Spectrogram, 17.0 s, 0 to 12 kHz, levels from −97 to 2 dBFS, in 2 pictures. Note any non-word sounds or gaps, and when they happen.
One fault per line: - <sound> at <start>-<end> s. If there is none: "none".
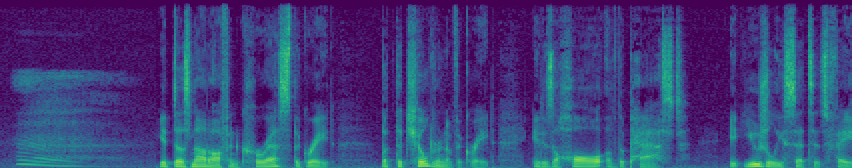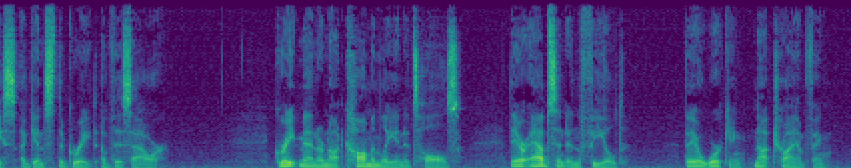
- sigh at 0.1-1.4 s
